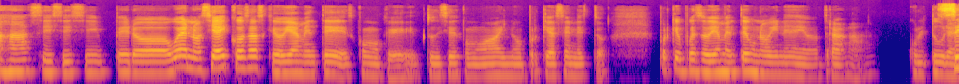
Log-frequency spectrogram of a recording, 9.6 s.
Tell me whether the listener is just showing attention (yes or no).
no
